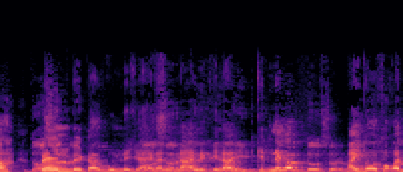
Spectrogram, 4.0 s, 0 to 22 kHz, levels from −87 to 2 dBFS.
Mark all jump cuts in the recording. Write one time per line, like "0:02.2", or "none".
none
